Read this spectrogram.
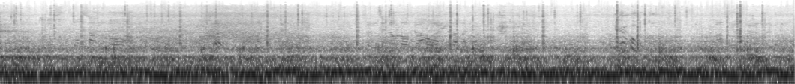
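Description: Bicycle tyres hum on the road.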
